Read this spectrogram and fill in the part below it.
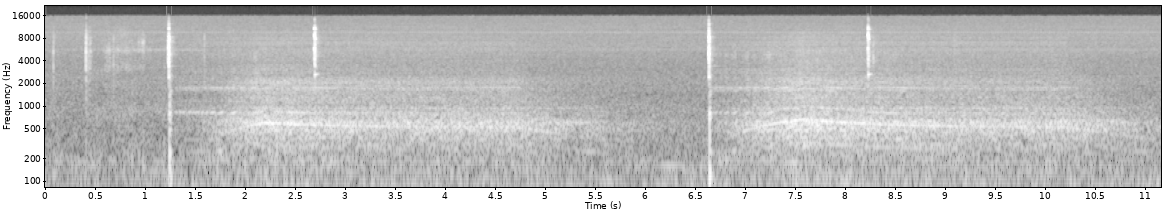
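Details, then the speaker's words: Icom IC-7300 transceiver: sharp click on keying up to transmit, then the stock cooling fan behind the radio whooshes up to a loud hum and fades, three times; fix is swapping in a Noctua NF-A8 PWM fan. "how many of you have the Icom ic7300 and when you key up and calling CQ or having a rag chew you always seem to hear the fan behind the radio spool up just like this"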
